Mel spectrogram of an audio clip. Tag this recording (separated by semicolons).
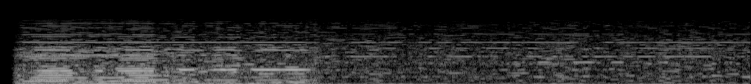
abstract; broken; digital; electric; freaky; futuristic; glitch; machine; mechanical; noise; sound-design; strange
